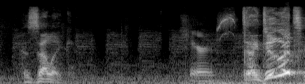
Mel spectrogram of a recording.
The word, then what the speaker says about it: gezellig: It's Gezellig.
